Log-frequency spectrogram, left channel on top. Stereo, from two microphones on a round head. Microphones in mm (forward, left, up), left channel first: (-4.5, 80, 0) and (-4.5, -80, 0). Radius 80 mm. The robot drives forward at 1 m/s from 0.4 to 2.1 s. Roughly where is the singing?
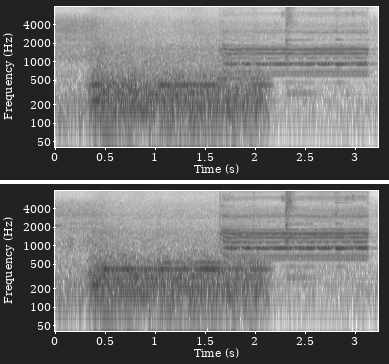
Right.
